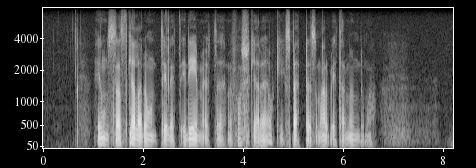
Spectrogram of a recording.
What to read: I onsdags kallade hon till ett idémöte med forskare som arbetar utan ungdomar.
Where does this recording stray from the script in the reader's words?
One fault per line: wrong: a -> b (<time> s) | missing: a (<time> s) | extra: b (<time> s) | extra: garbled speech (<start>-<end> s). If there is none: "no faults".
extra: och experter (4.5 s)
wrong: utan -> med (6.1 s)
